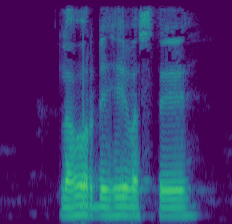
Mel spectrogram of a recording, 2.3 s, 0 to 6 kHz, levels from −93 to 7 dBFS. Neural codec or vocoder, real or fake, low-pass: none; real; 5.4 kHz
